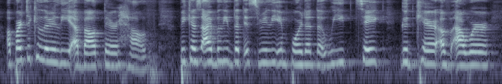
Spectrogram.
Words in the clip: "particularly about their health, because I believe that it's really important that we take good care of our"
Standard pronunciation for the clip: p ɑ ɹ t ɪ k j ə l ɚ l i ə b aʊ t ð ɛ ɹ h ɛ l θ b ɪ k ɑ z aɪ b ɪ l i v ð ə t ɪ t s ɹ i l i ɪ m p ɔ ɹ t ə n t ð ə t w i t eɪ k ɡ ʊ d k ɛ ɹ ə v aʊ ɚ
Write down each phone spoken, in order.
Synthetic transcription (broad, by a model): p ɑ ɹ t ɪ k j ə l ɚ l i ə b aʊ t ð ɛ ɹ h ɛ l θ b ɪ k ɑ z aɪ b ɪ l i v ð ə t ɪ t s ɹ i l i ɪ m p ɔ ɹ t ə n t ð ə t w i t eɪ k ɡ ʊ d k ɛ ɹ ə v aʊ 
